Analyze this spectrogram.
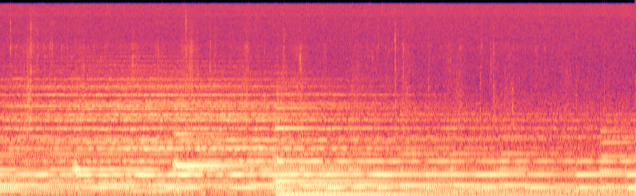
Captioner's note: trail crunching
